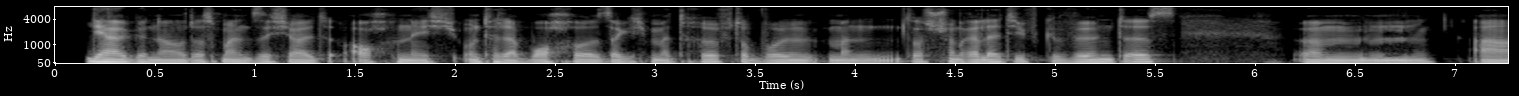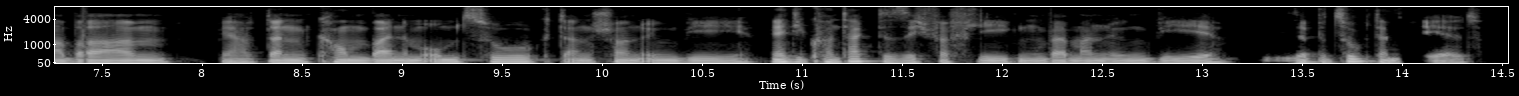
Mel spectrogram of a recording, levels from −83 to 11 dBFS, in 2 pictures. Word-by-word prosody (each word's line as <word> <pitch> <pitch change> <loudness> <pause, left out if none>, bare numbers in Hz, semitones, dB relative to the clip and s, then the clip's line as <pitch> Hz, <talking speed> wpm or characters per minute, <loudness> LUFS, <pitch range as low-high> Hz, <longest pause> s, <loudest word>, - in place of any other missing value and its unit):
Ja, 115 -3 +10
genau, 95 -2 +2
dass 95 +3 -2
man 100 -3 +2
sich 95 +1 -3
halt 95 -2 -1
auch 95 0 -4
nicht 90 -3 -1
unter 105 0 0
der 90 -1 +1
Woche, 95 +1 +1
sag 95 +1 -1
ich 95 +4 -8
mal, 95 -2 -1
„trifft“, 110 +3 -3
obwohl 95 -1 0
man 95 0 -1
das 105 -1 -4
schon 110 0 0
relativ 105 0 +1
gewöhnt 100 +3 +1
ist. 115 +2 0 0.6
Ähm, 90 -2 +2 0.2
aber, 90 -1 +1
hm, 90 -1 0 0.2
ja, 85 -2 -2
dann 95 +1 +2
kommen 95 -2 +1
bei 95 0 +3
'nem 90 0 +2
Umzug 105 0 0
dann 90 +2 -2
schon 95 -3 -1
irgendwie 90 -1 -1
ja, 105 - +7
die 105 -1 -1
Kontakte 110 0 0
sich 85 -1 -4
verfliegen, 85 -2 -3
weil 85 -1 0
man 85 0 -1
irgendwie, 85 0 -1 0.2
der 95 -1 -4
Bezug 125 +7 0
dann 90 -4 0
fehlt. 80 +1 -5
95 Hz, 190 wpm, -23 LUFS, 90-100 Hz, 0.6 s, Ja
